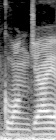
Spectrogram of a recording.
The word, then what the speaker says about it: Guangzhou: The design symbolizes the airline's roots and connections to southern China, particularly Guangzhou, I believe that's how you say it, where the kapok flower is the city flower.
